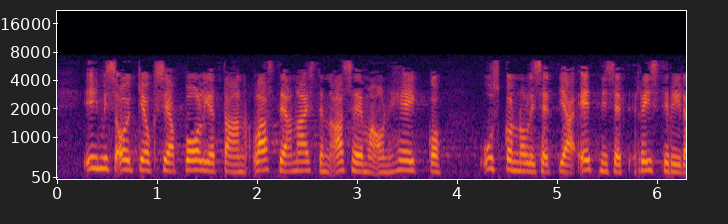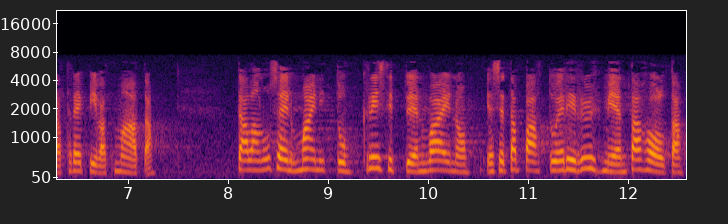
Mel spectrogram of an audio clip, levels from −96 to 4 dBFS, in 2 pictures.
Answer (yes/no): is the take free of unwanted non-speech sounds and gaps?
yes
